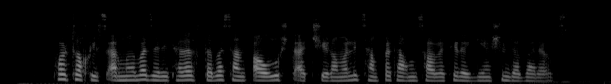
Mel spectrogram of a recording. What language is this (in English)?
Georgian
